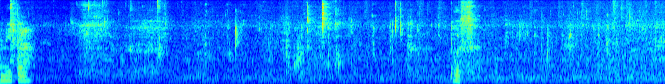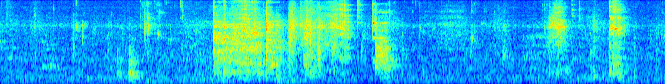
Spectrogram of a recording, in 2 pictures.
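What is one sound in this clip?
Two women chew and slurp food close by.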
